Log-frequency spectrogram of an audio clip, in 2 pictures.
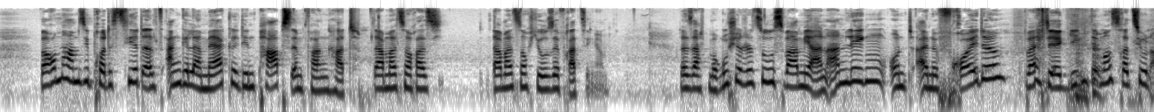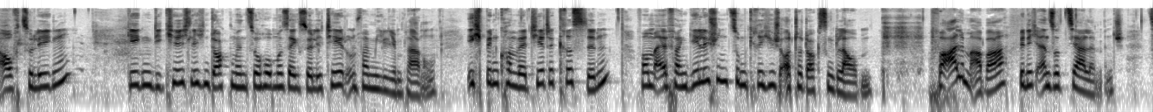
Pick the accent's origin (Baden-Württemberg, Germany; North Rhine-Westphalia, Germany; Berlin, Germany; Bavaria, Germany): Bavaria, Germany; Das hat mit meinem Elternhaus zu tun. Ich komme aus Bayern.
